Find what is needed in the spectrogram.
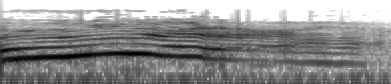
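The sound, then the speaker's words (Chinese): A tiger roars after being struck by a crossbow bolt: one long, loud, tonal roar that lifts slightly in pitch, then sinks and fades into a lower drawn-out growl. “这是虎啸。”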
